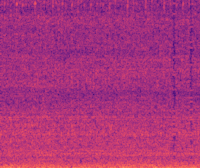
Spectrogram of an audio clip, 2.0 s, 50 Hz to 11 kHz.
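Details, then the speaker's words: 2001 Ford Explorer that had sat for a while, with dark oil due for a change: an even, steady low rumble at idle with no ticking or rattle. No timing chain noise even when revved; it runs well. "But you can hear, I mean, it runs pretty well. No weird noises, nothing like that."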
